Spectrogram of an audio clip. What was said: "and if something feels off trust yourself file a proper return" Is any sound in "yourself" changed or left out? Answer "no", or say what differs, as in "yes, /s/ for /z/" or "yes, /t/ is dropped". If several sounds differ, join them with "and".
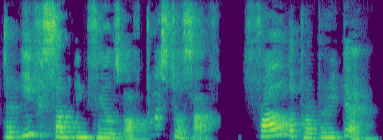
yes, /l/ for /ɹ/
